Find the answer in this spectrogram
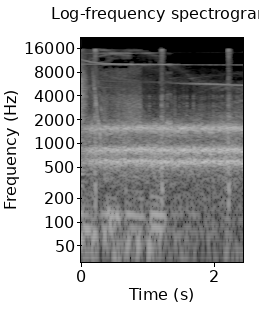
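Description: Electronic music sting: a sustained synthesizer chord held steady, with a couple of faint clicks, at the tail of a logo-intro jingle.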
